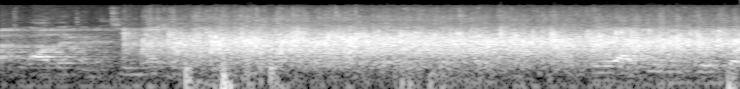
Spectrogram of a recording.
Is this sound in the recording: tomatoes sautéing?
no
